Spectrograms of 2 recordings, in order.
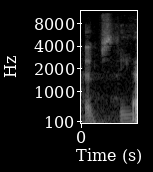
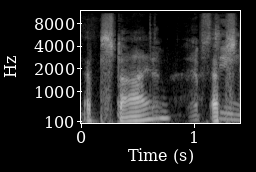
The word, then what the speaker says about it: Epstein: And, you know, learned a lot about Brian Epstein. – Epstein. – Epstein was his preferred pronunciation.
